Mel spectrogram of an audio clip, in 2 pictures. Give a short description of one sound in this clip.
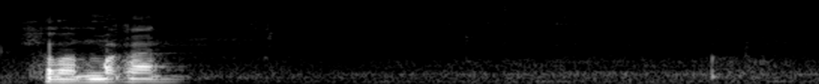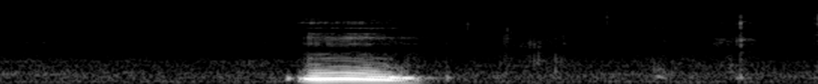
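A young man chews food softly.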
